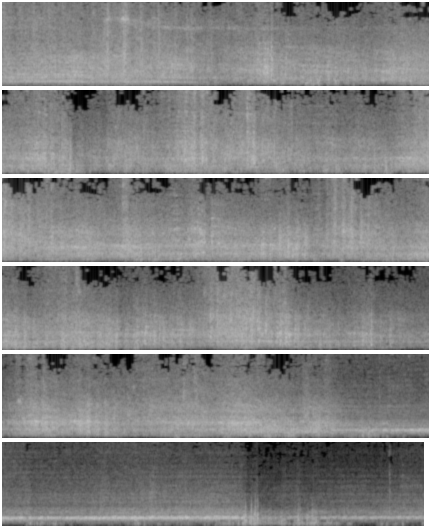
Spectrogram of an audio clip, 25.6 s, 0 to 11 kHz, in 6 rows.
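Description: Twin WDM-3A Alco diesel locomotives passing at speed under full power, then a long rake of passenger coaches rolling by with fast, continuous wheel clatter. Near the end the clatter thins as the train draws away, and a steady high tone remains.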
